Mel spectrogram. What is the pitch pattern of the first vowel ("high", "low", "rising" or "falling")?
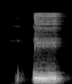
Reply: low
